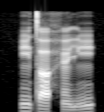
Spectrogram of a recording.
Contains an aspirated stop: no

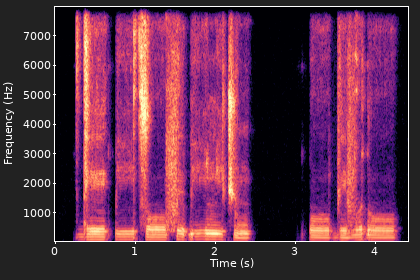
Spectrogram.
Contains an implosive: yes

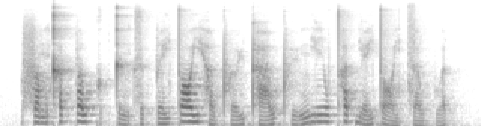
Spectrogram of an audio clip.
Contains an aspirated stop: yes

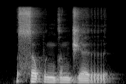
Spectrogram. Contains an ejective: no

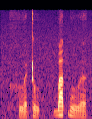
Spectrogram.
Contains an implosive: yes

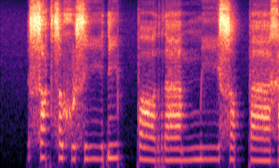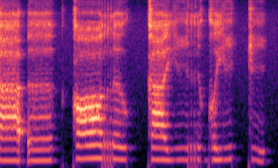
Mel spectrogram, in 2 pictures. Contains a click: no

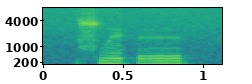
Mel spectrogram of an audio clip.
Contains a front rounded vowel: yes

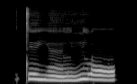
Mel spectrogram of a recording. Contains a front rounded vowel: no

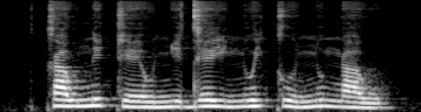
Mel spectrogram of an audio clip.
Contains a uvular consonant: no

